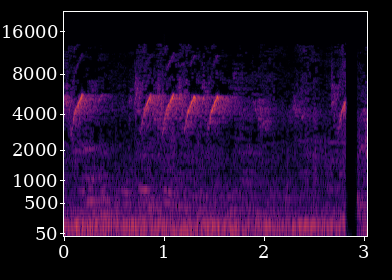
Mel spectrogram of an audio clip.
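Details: Spring song of a purple sunbird in north-west Pakistan forest trees: high, bright upslurred notes in a quick run of four or five, then a pause and one more chirp, over low steady hum.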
